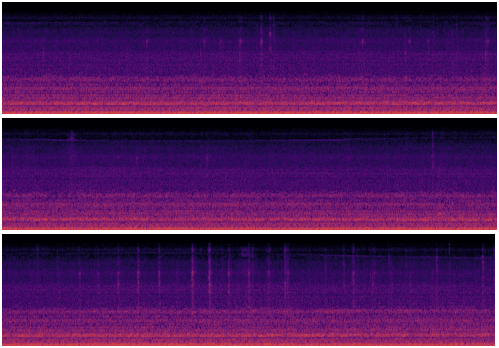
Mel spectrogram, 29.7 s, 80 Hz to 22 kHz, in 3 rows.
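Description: Allis-Chalmers 7095 tractor's diesel engine running steadily under load while pulling a forage harvester through hay. It is heard from inside a cab lined with two layers of sound-deadening mat.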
